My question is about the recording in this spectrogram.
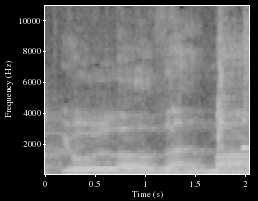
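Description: Late-1950s doo-wop record: the backing band drops out and male voices hold one long sung harmony note without words, wavering slightly near its end. The full band with bass comes back in just before the end.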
